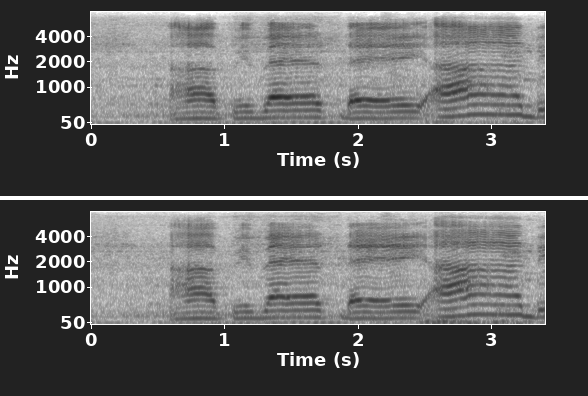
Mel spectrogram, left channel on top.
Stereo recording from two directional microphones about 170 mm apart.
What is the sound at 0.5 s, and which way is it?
Female singing, 50° right (ahead or behind).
